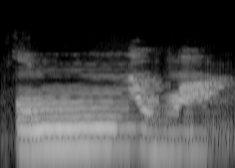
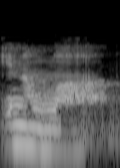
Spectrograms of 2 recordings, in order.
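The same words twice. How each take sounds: First: The nasal n sound is held long. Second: The nasal n sound is cut short. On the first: The speaker calls it right. "harus dibaca dengan gunnah dengung. Makanya agak lama bacanya" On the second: The speaker calls it wrong. "nggak boleh"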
